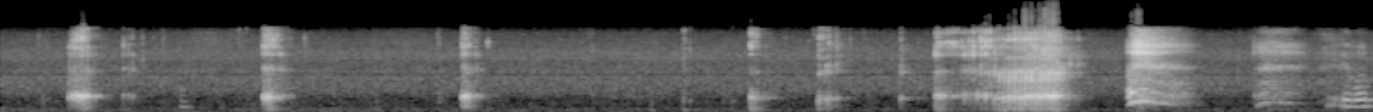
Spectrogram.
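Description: A girl lets out a string of short burps at intervals, then a longer, louder drawn-out belch near the end, with some voiced laughter or chatter around them, all close and clear.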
